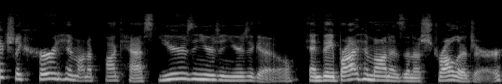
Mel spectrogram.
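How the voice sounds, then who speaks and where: A woman with an unremarkable speaking voice talks at a moderate pace, her intonation lively. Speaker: podcast host. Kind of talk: casual interview.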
